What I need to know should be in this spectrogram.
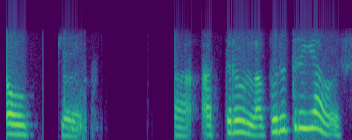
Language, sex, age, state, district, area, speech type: Malayalam, female, 18-30, Kerala, Thrissur, urban, conversation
